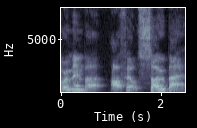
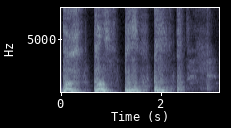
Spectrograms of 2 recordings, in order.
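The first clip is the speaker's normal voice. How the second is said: geese taking off; much slower than usual. Retold or imitated. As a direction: mimic geese flapping away into the distance. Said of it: "these geese went".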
